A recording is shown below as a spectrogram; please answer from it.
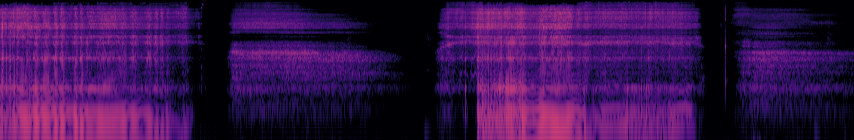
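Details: Simulated, self-made snoring sound effect: two loud, rattling buzzy in-breaths, each followed by a softer breathy out-breath, roughly ten breaths a minute; finding: snoring.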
